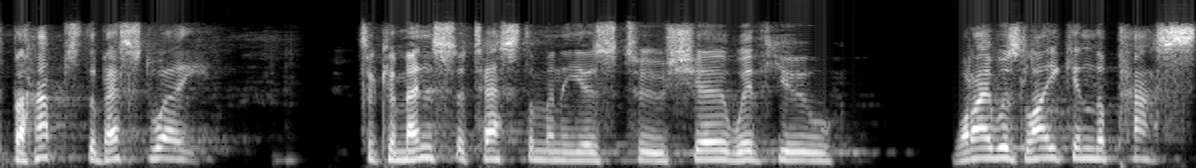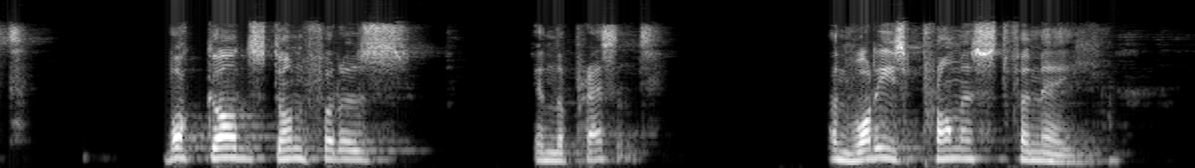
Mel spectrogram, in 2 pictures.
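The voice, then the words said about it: Liverpool accent. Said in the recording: “You'll know by this accent that I might be an elder in the Ballymoney congregation, but I'm initially, as our brother says, from the city of Liverpool.”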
